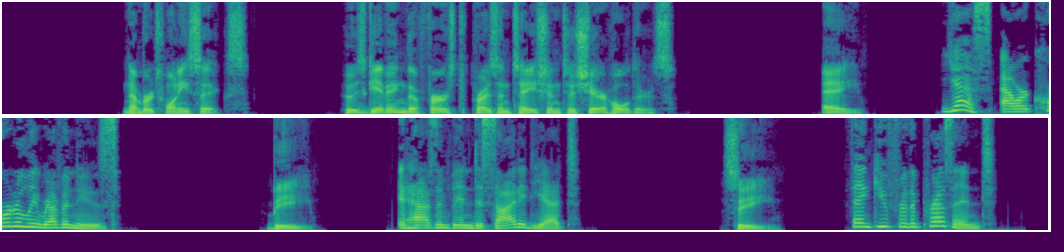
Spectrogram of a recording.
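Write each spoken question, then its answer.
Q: Who's giving the first presentation to shareholders?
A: B: It hasn't been decided yet.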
